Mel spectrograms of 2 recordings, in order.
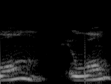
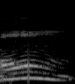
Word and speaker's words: Om: O on, por exemplo, é o som do universo. Então, essa vibração eles consideram um som universal. E é pronunciado sempre com a letra A no começo, que A, em todos os alfabetos, é a primeira letra.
